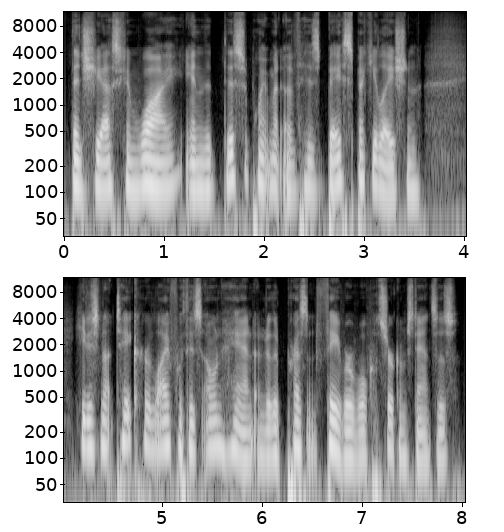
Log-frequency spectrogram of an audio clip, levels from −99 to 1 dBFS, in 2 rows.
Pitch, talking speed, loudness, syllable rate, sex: 110 Hz, 200 wpm, -18 LUFS, 5.6 syllables/s, male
